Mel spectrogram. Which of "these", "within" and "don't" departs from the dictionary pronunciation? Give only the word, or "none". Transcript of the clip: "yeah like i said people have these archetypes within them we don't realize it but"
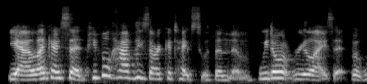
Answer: none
